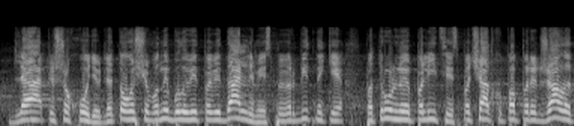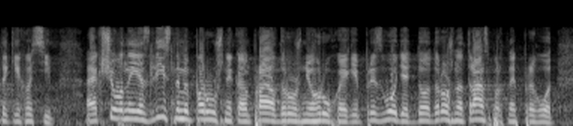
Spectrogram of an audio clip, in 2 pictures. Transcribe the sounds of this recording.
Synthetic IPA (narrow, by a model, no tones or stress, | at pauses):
d̪lʲɐpʲiʃʊxɔdʲiwd̪lʲɐt̪ɔɦɔʃt͡ʃɔbʋɔnɪbʊlˠɪʋʲid̪̚pɔʋʲid̪ɑlʲnɪmʲispɔʋʲɛrbʲit̪nɪkɪ | pɐt̪ɾulʲnɔjipɔlʲit͡sʲijispɔt͡ʃɑt̪̚kʊpɔpeɾed͡ʒɑlˠɪt̪ɐkɪxɔsʲib | ɐjɐkʃt͡ʃɔʋɔnɪjɛzʲlʲisnɪmɪpɔɾuʃnɪkɐmɪpɾaʋɪlˠd̪ɔɾɔʒnʲɔɦɔɾuxʊjɐkʲipɾɪzʋɔdʲɐt̚ʲd̪ɔd̪ɔɾɔʒnɔt̪ɾɑnspɔrt̪nɪxpɾɪɦɔd̪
